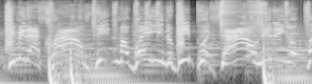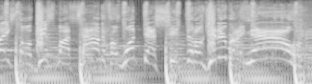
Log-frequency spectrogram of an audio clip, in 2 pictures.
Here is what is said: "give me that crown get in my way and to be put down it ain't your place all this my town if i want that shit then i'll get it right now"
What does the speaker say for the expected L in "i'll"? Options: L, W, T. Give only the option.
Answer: L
